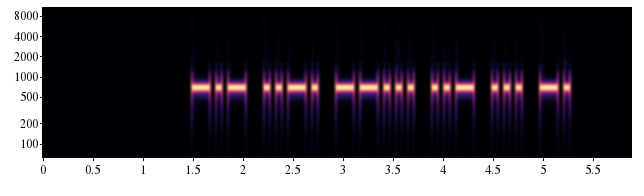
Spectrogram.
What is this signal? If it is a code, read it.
Morse code, heard as a keyed tone, about 20 wpm, 700 Hz. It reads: KF7USN
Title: Speed Racing - USA 2x3 Call Signs 17wpm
